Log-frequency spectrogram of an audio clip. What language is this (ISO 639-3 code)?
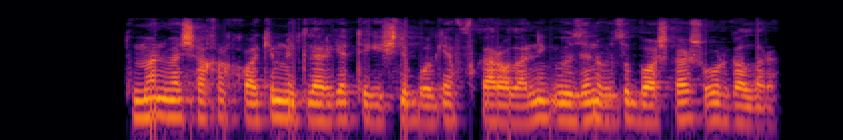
uzb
